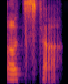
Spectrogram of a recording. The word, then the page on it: earthstar: Indian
